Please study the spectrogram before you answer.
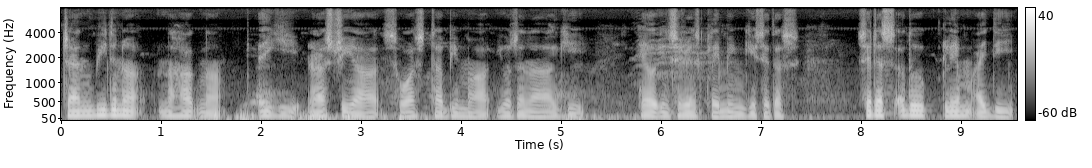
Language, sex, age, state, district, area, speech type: Manipuri, male, 30-45, Manipur, Churachandpur, rural, read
